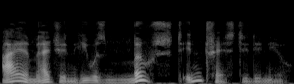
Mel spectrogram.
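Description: Dumbledore, a man doing a calm old wizard. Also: very deep voice, breathy edge, no room sound, highs cut off, voice pushed down, exaggerated voice. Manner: calm, measured, gentle. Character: old male wizard headmaster, calm, kindly.

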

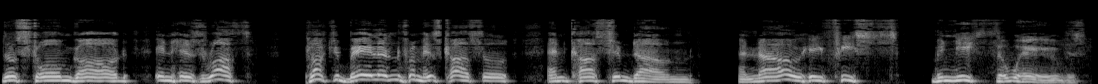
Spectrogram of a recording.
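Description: A man acts out a stern, zealous prophet of a sea god, preaching in a slow, weighty, solemn, measured way. His slightly raised, somewhat mellow voice is husky at the edges and swings widely in pitch as he calls out, expressive and heavily acted. The recording is close and dry.

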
